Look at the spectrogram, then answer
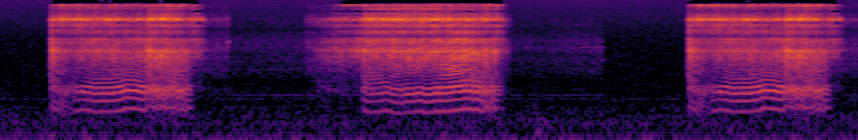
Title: haha.. snoring cat#catlover#fyp#for you#trend#short video #viral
